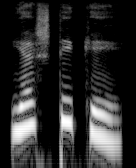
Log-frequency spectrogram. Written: ಯಷ್ಟಿಕೆ

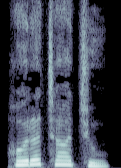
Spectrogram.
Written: ಹೊರಚಾಚು

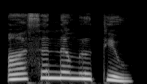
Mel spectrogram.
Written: ಆಸನ್ನಮೃತ್ಯು

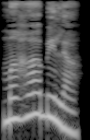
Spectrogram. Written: ಮಹಾಬಿಲ

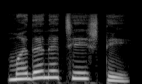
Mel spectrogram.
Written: ಮದನಚೇಷ್ಟೆ

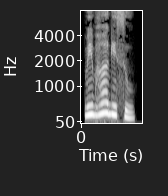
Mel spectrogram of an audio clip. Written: ವಿಭಾಗಿಸು

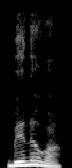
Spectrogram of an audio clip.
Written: ಭಾನವ

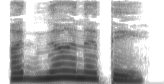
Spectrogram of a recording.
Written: ಅಜ್ಞಾನತೆ

